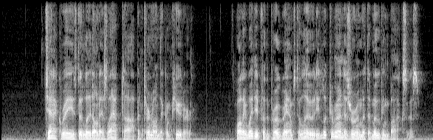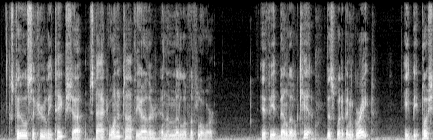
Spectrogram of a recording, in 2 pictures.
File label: VoiceOver Audio Books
